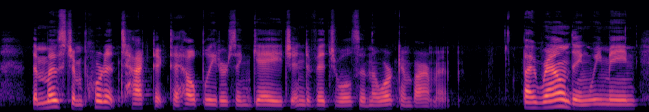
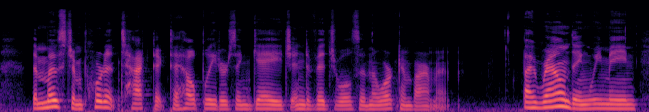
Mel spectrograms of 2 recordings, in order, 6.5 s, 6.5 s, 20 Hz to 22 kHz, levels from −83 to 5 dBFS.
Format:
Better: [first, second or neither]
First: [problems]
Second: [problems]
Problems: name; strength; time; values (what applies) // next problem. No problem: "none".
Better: second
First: thin; very; fading below 450 Hz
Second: none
